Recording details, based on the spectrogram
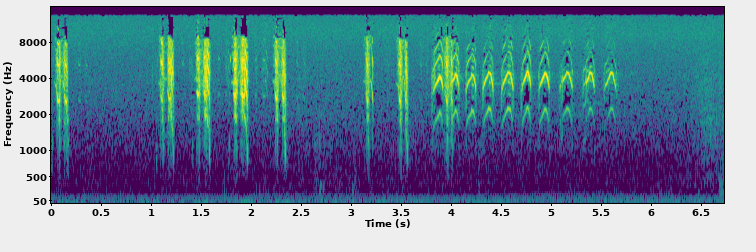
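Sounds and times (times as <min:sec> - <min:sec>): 
common kestrel kee calls and rasping notes: 0:00.0 - 0:00.3, 0:01.0 - 0:02.4, 0:03.1 - 0:05.8.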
